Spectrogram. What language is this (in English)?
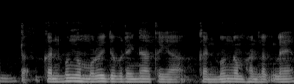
Manipuri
